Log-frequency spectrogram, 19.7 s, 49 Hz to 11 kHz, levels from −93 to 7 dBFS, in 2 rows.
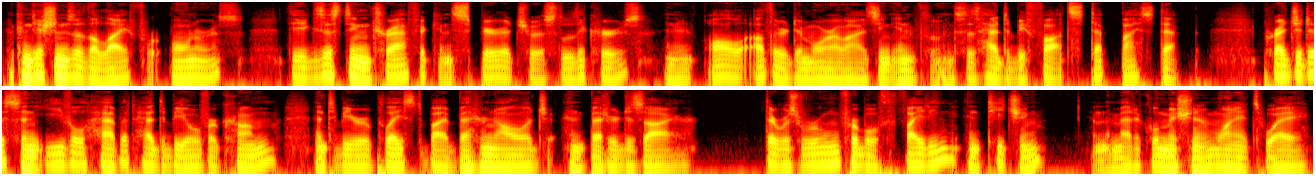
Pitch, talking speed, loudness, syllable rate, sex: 85 Hz, 180 wpm, -20 LUFS, 5.8 syllables/s, male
